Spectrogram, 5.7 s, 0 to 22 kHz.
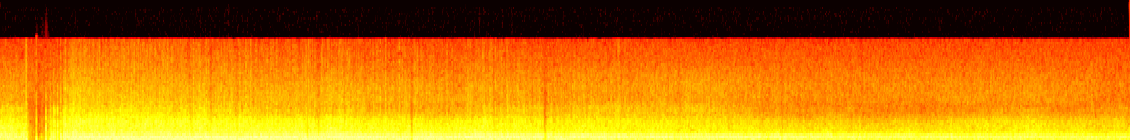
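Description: Sydney 'Red Rattler' suburban electric train at Wynyard station, a loud steady running noise that eases slightly toward the end, heard on a 1969 cassette recording. A brief drop-out right at the start.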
